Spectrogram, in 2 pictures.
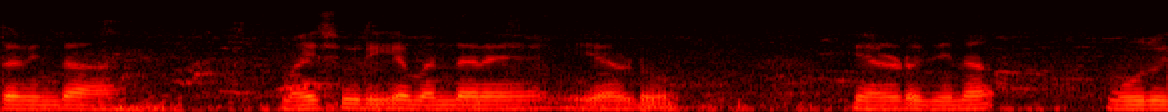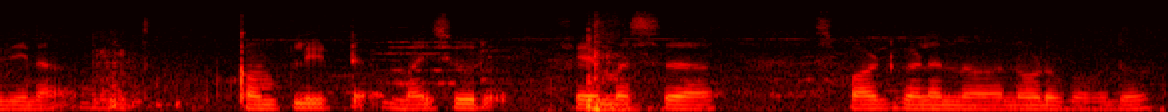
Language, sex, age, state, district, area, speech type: Kannada, male, 18-30, Karnataka, Mysore, urban, spontaneous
